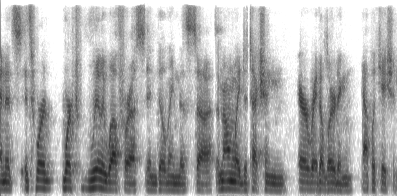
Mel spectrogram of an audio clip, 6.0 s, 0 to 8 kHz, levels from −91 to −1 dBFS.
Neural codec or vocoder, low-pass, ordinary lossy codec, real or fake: codec, 16 kHz, 2 kbps, FunCodec, trained on Chinese and English, 25 frames a second; 7.2 kHz; AAC, 32 kbps; fake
